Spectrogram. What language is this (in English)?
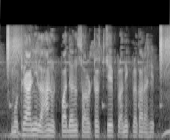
Marathi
